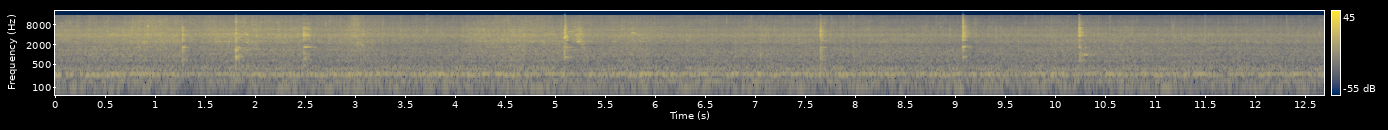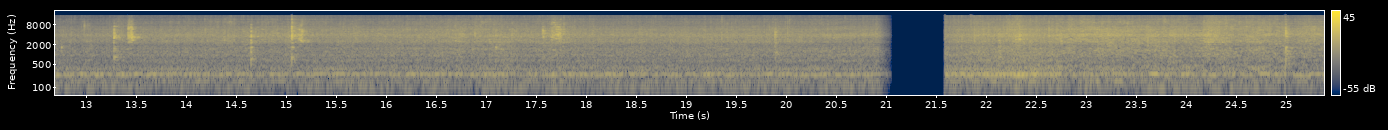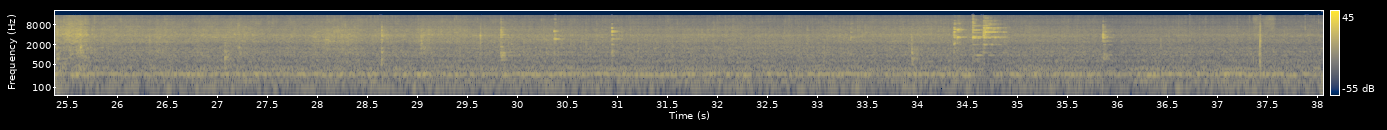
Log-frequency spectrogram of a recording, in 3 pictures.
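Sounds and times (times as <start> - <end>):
sambal sizzling in wok: 0.0 - 38.0
metal spatula scraping pan: 17.6 - 17.9.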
